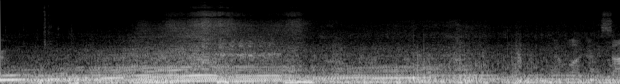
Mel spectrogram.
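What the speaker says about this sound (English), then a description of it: "this thing sounds crazy straight pipe" Straight-piped Scat Pack car engine accelerating hard in second gear, a loud, raspy roar rising in pitch with heavy wind buffeting, heard from inside the cabin with voices in the background.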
